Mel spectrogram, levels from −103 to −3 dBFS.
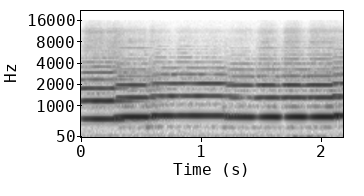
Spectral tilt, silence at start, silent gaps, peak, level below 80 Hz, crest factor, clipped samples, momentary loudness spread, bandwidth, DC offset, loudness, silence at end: -1 dB/octave; 0 s; none; -14 dBFS; -72 dBFS; 10 dB; under 0.1%; 4 LU; 11.5 kHz; under 0.1%; -25 LUFS; 0 s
